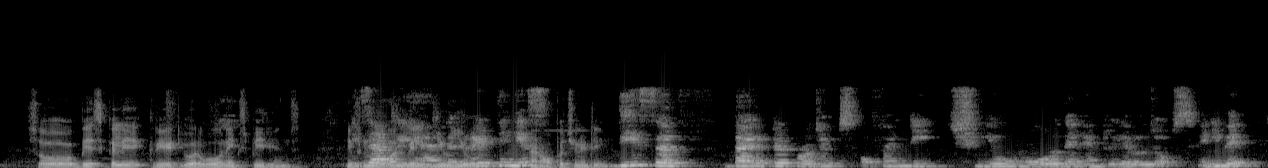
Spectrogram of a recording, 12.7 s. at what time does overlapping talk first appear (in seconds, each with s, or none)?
3.5 s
